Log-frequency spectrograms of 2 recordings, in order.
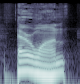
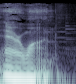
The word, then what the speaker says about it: Erewhon: Anyway, Erewhon. I say it wrong every time, so I have to do it in an American accent. I'm in Erewhon. Erewhon.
